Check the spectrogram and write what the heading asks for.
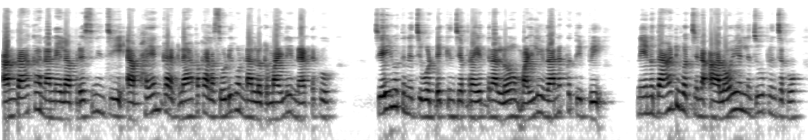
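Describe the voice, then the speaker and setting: A guilt-ridden young woman speaks through her grief in an audio story, pleading and poetic in her sorrow, voiced by a woman narrator. Her voice sits fairly low and stays close to the narrator's own. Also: moderate pace, natural voice. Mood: tearful pleading.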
